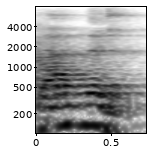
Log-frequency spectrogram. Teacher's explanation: 니은의 영향을 받아서 디귿이 니은으로 발음되죠. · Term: 비음화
